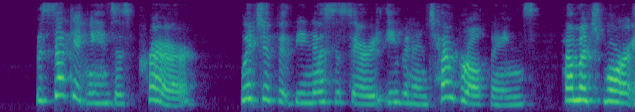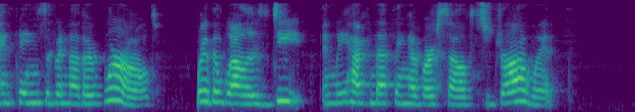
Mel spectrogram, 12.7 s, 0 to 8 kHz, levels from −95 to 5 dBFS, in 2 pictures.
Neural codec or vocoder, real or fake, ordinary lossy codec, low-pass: codec, 24 kHz, 3 kbps, HILCodec; fake; AAC, 48 kbps; 7.2 kHz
